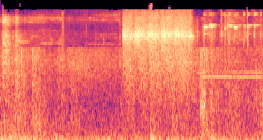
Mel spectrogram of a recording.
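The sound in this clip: Dense, sustained gunfire from a volley in a dramatized battle scene, a continuous loud roar of overlapping shots with a few sharper reports standing out near the middle and end.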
